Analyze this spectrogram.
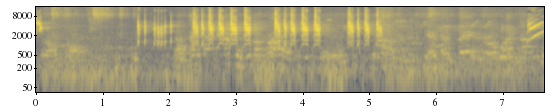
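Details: Long-tailed shrike kept at home in a crowded neighbourhood giving bursts of harsh, rasping repeated notes in quick series, broken by short pauses, with some whistled fragments and background noise.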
